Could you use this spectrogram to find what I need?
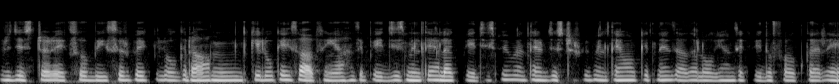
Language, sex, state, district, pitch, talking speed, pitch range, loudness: Hindi, female, Delhi, New Delhi, 195 Hz, 235 wpm, 185-200 Hz, -19 LUFS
